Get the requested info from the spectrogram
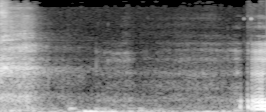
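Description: A man's voice: the end of a spoken word that fades out, then a short closed-mouth "mm" near the end, with quiet room tone between.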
